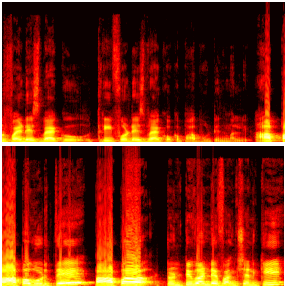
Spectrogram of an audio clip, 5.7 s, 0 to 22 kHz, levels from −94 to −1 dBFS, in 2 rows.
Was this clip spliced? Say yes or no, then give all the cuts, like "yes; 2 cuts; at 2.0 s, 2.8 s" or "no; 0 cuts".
no; 0 cuts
